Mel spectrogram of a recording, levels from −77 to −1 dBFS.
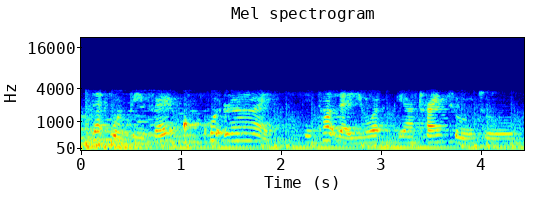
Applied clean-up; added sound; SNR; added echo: none; Drum; 5 dB; reverberation time 1.1 s.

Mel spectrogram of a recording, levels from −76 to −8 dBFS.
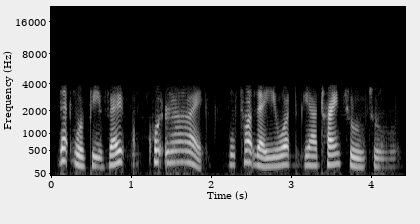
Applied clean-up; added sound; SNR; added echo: neural separator model SepFormer WHAMR!.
